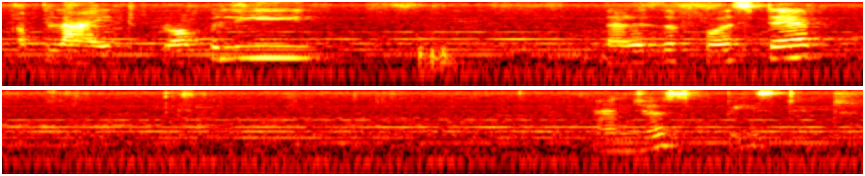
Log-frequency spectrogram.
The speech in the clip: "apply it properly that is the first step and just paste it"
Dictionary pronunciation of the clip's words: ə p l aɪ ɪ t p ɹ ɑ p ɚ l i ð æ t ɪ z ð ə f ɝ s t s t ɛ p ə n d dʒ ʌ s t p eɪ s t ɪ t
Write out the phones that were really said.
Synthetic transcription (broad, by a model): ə p l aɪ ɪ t p ɹ ɑ p ɚ l i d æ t ɪ z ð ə f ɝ t s t ɛ p ə n d dʒ ʌ s t p eɪ s t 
